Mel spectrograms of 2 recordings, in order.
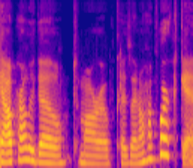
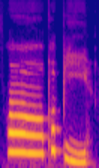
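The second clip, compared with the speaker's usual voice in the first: high, slow cooing at a puppy; 12 semitones higher, much slower than usual. Real, not acted.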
